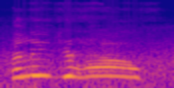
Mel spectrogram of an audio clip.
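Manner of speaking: teacher imitating the lunch lady calling for help, pitched high.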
